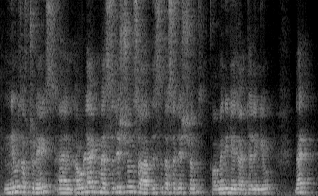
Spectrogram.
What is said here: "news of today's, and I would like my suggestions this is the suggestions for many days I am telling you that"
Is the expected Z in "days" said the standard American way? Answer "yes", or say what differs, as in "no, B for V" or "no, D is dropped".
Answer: yes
